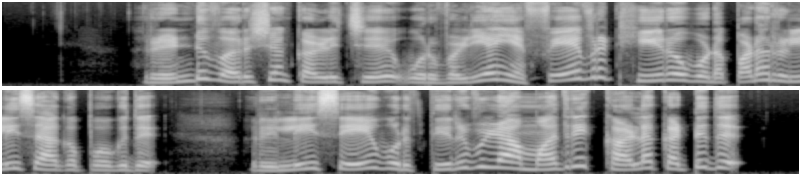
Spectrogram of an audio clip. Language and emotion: Tamil, happy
